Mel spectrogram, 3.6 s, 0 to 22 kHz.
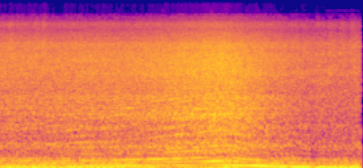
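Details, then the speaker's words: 2009 Ford Fusion 2.3L engine held at raised revs with a deep, slightly unsteady rumble; it runs only at higher RPM and won't idle, possible misfire, from a vacuum leak traced to a faulty intake manifold. "so it'll run or come out of it at higher RPM that it don't idle"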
